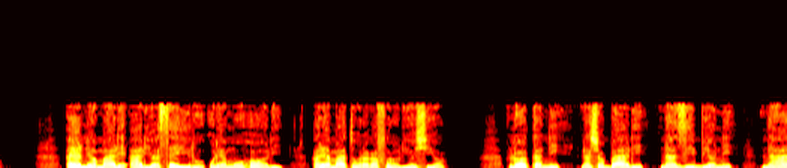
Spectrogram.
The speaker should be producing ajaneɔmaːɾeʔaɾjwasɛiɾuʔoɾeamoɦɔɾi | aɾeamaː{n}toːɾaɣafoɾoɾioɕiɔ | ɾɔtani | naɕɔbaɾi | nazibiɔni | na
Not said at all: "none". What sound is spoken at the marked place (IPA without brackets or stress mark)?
none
